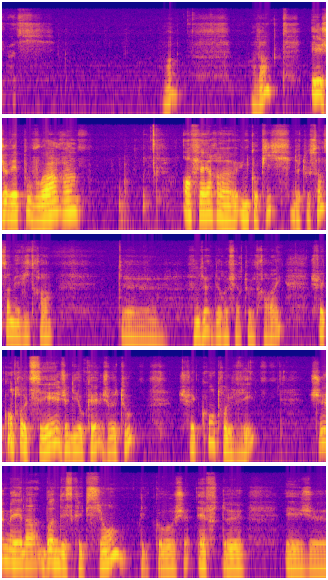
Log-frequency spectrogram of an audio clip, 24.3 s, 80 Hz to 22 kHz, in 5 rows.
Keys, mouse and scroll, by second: 0.0-4.0 drag, 4.0-4.9 scroll down 1, 5.4 1, 7.7-9.9 drag, 7.7-8.5 typing, 12.1-14.5 drag, 14.8 ctrl+c, 15.9-19.2 drag, 18.2 ctrl+v, 20.3-22.3 drag, 22.3 F2.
